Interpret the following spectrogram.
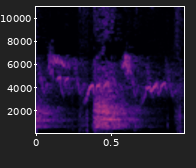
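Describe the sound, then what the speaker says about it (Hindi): A dog gives a single short, sharp bark from inside a car, quick and fairly loud, followed by a brief trailing yip. "अरे यह कोई कुत्ता भौंक रहा है।"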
